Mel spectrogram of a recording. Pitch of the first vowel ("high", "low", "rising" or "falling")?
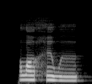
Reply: high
